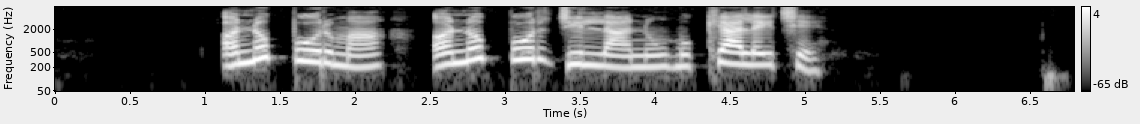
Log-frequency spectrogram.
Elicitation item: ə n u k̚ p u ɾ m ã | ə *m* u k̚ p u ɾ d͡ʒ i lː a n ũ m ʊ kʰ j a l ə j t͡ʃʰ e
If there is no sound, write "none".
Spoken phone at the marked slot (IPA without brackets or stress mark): n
